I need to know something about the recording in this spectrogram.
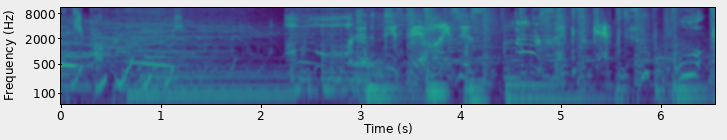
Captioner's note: Lizbeth sighing dreamily; normal voice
